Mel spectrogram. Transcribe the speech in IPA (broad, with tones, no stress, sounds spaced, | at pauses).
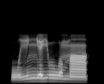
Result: w iː˨˦ ɲ e˦ j u˦ w ʊ˦ m ã˦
